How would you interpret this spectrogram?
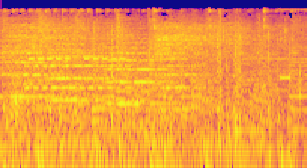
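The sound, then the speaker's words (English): Rapid, pounding hoofbeats of a horse galloping alongside a train, ridden by a man, drive through the dense, continuous rumble of the moving train, loud, with no voices. “He mounts a horse and is riding alongside the train when the children's mother calls his cell phone.”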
